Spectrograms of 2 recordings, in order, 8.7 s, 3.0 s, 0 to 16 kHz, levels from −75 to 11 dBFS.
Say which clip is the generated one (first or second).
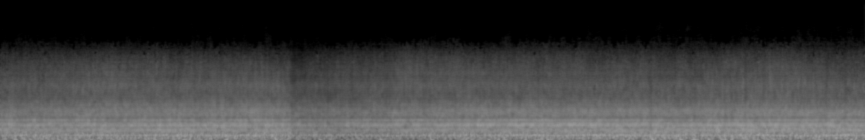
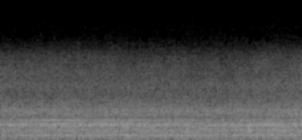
first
